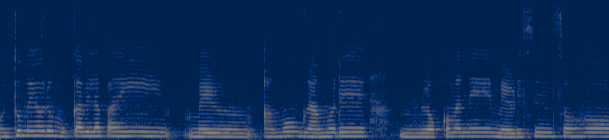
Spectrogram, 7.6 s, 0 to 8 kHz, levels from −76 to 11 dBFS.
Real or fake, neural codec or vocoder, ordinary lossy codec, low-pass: real; none; none; none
